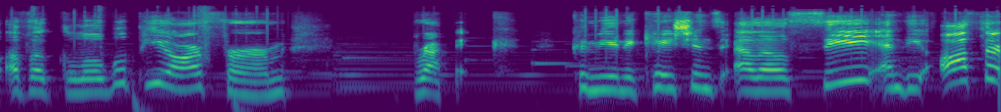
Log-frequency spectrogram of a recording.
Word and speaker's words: BrEpic: Yeah, did I say that right? Is it BrEpic? Right? Yeah, it's interesting because people never say it right, but you did.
